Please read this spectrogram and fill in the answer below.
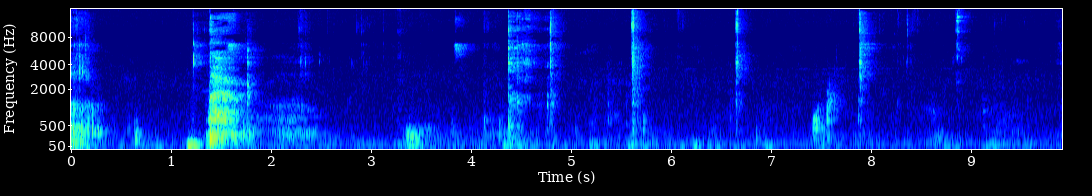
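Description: Eating sounds: a metal spoon clicking and scraping against a ceramic plate in short taps about once a second, with quiet chewing between. The loudest sound is a knock about a second and a half in.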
